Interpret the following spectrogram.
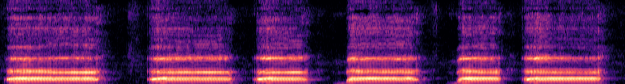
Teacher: itu makhrajnya keluar daripada rongga kerengkung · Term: alif mad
